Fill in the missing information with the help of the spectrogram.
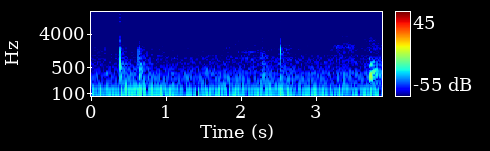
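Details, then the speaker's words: Abdominal percussion on an adult male during a nurse practitioner student's exam: hyperextended middle finger struck by the other finger across all nine regions. Soft, hollow, drum-like taps give a tympanic note throughout, a normal finding. "I'm assessing of the distribution of tempany and dullness percussing and all nine"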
